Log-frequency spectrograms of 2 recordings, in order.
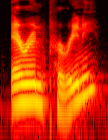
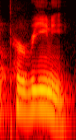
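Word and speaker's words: Perrine: kind of funny because i read her name and the way that it's spelled i originally thought it was aaron perrin i don't know that's kind of an interesting tidbit there like aaron parent oh no perini it's gotta look all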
